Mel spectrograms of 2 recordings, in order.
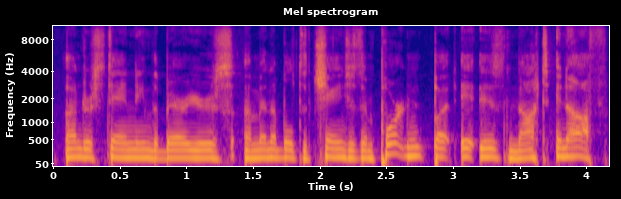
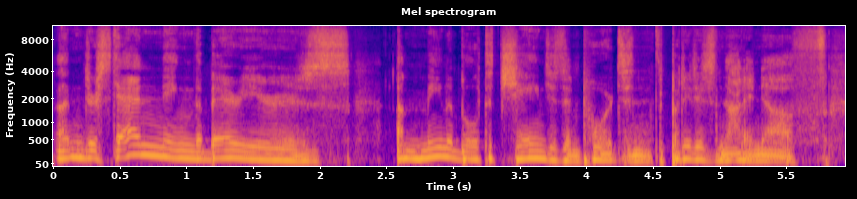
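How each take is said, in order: First: It is read in a natural speaking voice. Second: It is read in a put-on sinister character voice.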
